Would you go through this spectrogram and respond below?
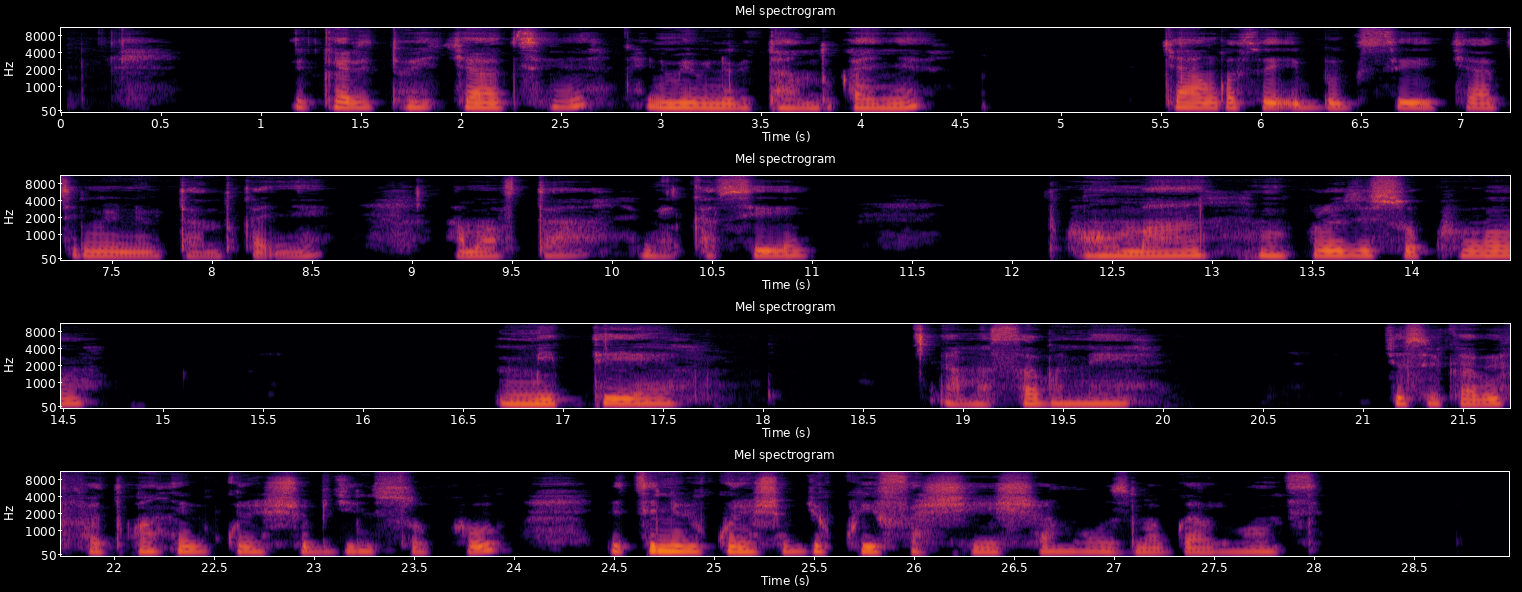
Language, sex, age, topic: Kinyarwanda, female, 25-35, health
